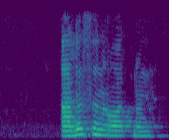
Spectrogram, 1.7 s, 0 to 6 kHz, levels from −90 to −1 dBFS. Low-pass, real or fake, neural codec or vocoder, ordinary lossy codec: 5.4 kHz; fake; codec, 16 kHz, 8 kbps, FunCodec, trained on Chinese and English, 25 frames a second; none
